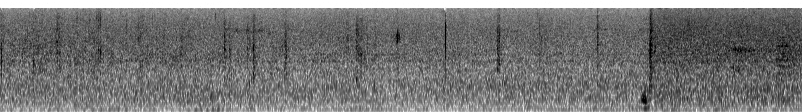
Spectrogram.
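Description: Quiet woodland ambience: a steady faint hiss with scattered light ticks and rustles from hen-of-the-woods clumps being handled among dry leaves on the forest floor.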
